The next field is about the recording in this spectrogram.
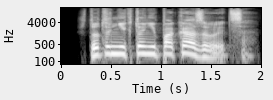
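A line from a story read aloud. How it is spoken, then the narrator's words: Grumbled. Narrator (Russian): пробурчал Олаф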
